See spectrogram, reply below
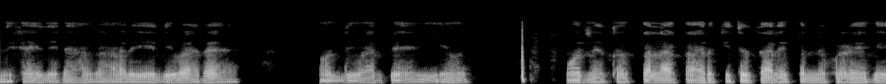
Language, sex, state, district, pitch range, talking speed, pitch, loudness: Hindi, male, Bihar, Araria, 95-105 Hz, 120 wpm, 100 Hz, -21 LUFS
